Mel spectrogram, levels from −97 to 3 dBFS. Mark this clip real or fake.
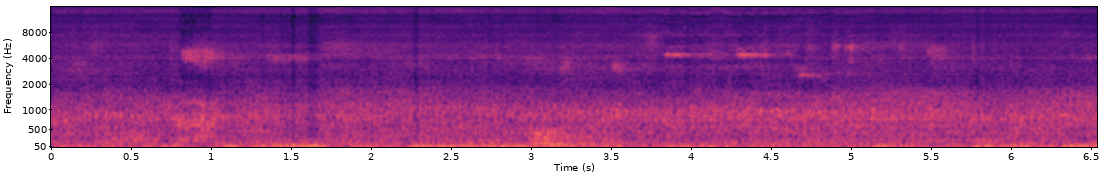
fake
